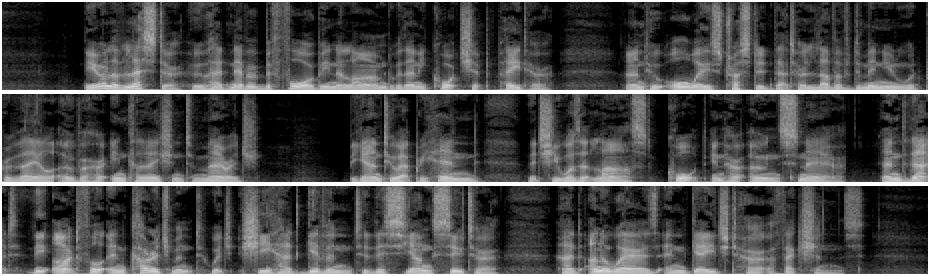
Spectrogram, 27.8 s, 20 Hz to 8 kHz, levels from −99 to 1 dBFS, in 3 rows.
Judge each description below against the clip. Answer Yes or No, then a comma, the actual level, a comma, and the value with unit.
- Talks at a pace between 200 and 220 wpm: No, slow, 135 wpm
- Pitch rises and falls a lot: No, average, 4.0 semitones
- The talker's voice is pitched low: Yes, low, 125 Hz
